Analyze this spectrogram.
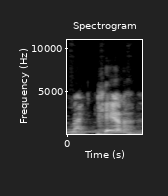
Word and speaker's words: McKenna: Mac de McDonald's, McKenna. A pronúncia é mais ou menos assim, tá certo?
